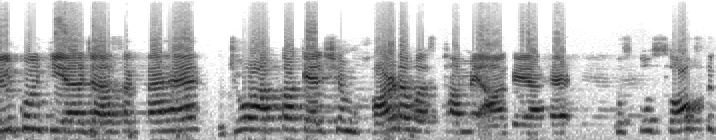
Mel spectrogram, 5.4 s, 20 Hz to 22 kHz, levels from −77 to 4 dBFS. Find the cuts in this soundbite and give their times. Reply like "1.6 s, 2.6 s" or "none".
1.6 s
